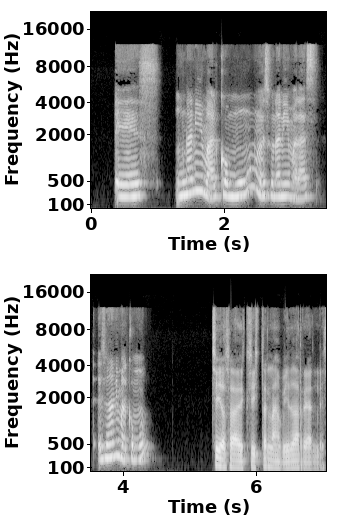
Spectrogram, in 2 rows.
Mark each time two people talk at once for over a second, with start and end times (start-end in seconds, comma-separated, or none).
none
